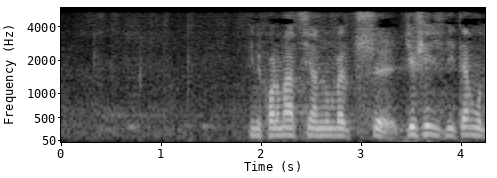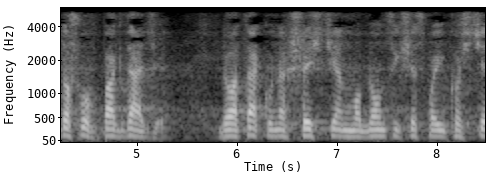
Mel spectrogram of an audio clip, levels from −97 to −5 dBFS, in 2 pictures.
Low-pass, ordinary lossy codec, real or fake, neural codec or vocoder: 5.4 kHz; MP3, 32 kbps; fake; codec, 16 kHz in and 24 kHz out, 1 kbps, XY-Tokenizer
